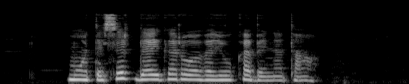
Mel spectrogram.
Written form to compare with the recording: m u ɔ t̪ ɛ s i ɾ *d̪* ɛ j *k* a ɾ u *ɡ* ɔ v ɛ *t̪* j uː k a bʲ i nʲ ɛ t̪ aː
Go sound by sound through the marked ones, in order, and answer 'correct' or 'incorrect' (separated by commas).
correct, incorrect, incorrect, incorrect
